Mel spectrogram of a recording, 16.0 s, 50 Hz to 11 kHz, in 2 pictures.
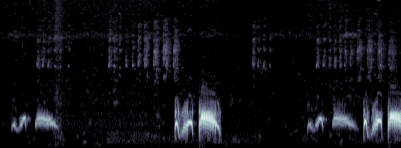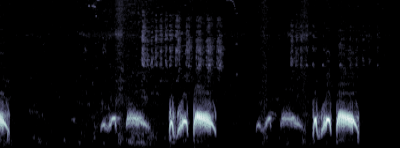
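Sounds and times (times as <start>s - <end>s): dove cooing: 0.2s - 1.3s, 3.5s - 4.5s, 6.1s - 8.3s, 10.0s - 12.4s, 13.2s - 15.3s.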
